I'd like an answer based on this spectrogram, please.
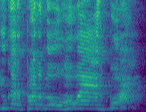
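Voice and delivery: play-acted, very high, loud, cocky, confident. Retelling a dorm fight, imitating the other resident's taunt: imitating a confident taunt. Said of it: "And the way he said it".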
